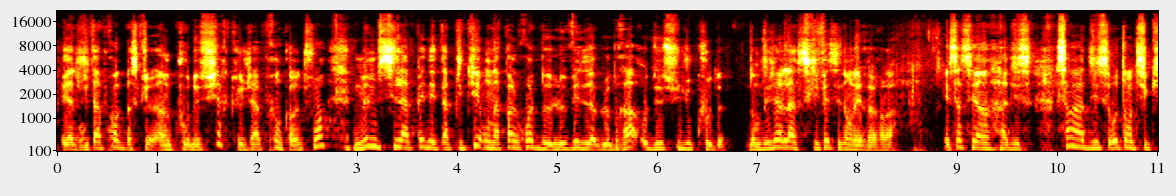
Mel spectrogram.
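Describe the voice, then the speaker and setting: A man's voice: a little high, a little mellow. A man with a cold arguing insistently in a live debate, lecturing his opponent. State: has a cold. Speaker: debate guest.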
